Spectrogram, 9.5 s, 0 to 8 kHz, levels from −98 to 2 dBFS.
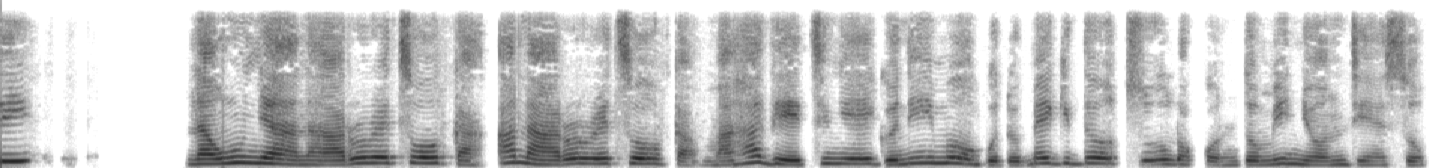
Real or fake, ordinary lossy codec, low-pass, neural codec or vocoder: fake; none; 7.2 kHz; codec, 24 kHz, 0.9 kbps, WavTokenizer, medium speech release version 1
